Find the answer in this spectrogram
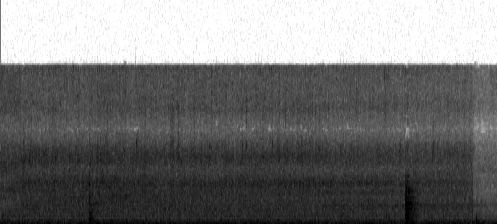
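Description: Mutton mince with diced potatoes and tomato sizzling steadily in hot oil in an aluminium pressure cooker as a cup of water is added and stirred through. One brief sharper sound about six seconds in.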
